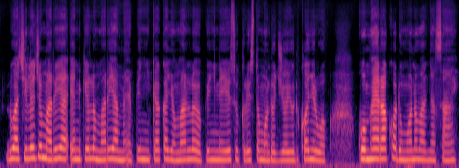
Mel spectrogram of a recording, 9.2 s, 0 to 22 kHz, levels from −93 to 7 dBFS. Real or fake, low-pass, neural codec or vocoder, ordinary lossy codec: fake; none; codec, 44.1 kHz, 7.8 kbps, Pupu-Codec; none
